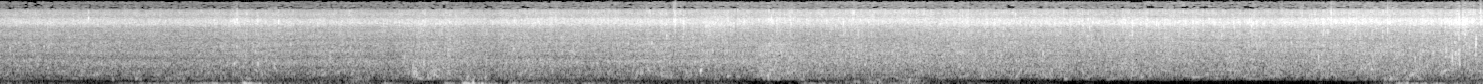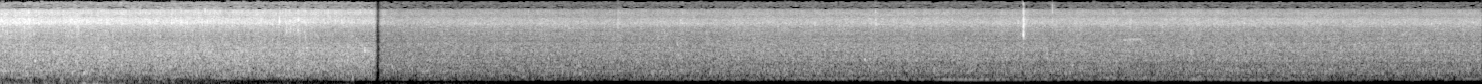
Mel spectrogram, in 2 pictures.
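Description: Shallow creek water running and rippling over rocks: a steady rush, with a few dull bumps in the first half. About two-thirds of the way through it drops suddenly to a quieter rush of the same water.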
